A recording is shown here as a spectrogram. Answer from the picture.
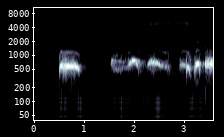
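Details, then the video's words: Whistle-voiced spotted dove of northern Vietnam style, a lure for wild doves, starting with a steady even coo, then a soft wavering series of notes rising and falling, ending in a stuttered hoot into a long coo. "Tiếng chim cu gáy miền bắc kích bổi mới nhất, cu gáy giọng còi"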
